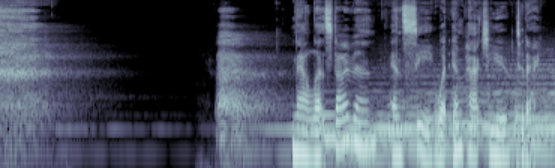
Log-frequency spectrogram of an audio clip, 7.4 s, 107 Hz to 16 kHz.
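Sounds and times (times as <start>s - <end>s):
person taking a deep breath during a guided meditation: 0.0s - 1.4s, 2.9s - 3.8s
speech: 3.9s - 7.3s.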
